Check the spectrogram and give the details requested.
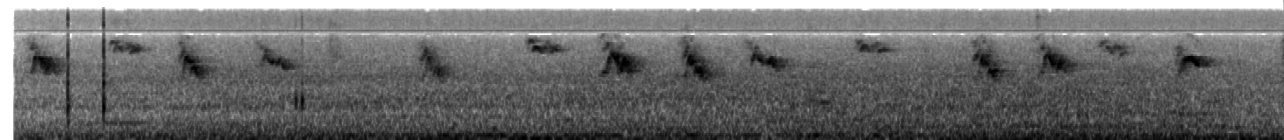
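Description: A sparrow gives a steady run of short, bright, downslurred chirps, about three a second, over a low background rumble.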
